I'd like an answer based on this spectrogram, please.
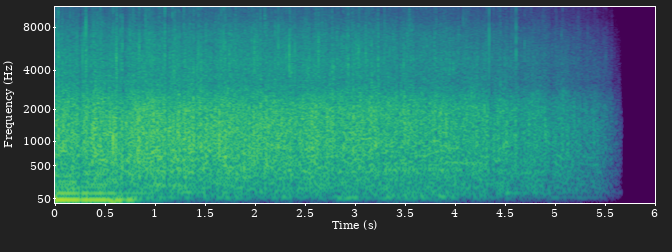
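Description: Audience applauding after a match-ending submission, fading away to silence near the end. Background music stops about half a second in.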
